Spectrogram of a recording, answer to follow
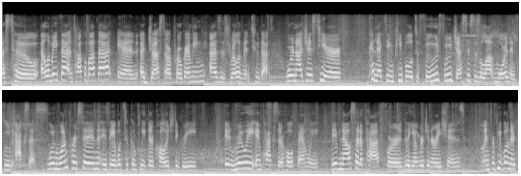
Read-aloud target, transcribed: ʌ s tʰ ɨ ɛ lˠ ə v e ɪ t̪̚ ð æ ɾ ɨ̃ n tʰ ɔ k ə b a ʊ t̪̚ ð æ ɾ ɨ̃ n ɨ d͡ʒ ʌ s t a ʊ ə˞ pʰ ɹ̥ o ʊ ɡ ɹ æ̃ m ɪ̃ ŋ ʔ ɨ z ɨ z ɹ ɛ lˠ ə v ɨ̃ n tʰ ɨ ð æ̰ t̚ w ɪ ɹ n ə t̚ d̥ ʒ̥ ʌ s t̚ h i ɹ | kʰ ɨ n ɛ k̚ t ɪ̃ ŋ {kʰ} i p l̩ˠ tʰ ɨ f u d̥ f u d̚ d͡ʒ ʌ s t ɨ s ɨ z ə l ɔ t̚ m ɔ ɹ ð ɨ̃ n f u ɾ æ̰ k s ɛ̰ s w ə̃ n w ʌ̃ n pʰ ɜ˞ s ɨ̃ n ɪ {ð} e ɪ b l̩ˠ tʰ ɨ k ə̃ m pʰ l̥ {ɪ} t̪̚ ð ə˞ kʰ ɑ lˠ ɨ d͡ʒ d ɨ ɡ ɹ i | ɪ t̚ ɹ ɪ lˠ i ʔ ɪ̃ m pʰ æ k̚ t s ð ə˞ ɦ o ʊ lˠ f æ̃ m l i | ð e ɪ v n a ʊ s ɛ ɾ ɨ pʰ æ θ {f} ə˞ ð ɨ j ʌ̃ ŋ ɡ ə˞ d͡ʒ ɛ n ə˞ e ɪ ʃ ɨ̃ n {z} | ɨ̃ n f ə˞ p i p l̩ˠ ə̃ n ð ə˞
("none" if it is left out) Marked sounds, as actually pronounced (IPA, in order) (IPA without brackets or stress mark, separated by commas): pʰ, z, i, f, z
